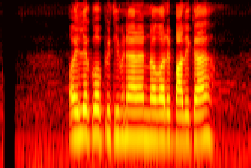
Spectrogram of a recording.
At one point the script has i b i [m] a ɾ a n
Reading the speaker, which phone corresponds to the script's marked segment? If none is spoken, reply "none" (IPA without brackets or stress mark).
n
